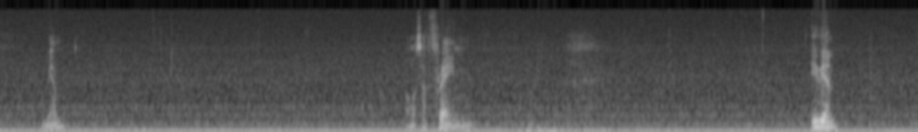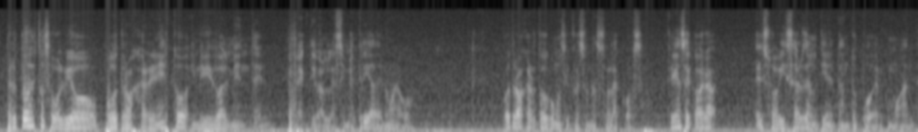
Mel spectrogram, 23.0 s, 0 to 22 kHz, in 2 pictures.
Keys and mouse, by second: 18.2 shift+click, 20.0-22.5 shift+drag.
